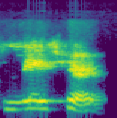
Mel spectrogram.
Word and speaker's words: leisure: Leisure, this sure sound. Leisure. Okay, let me tell you how is this pronounced, okay? So try to make a pout and blow air, sh, sh. Z, If you smile, z. it will be a s.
